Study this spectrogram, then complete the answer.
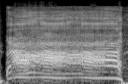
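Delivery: a loud, high shouted yelp; sudden high, loud pug scream. Retold or imitated. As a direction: scream like a tiny old man. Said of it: "they basically scream like a little old man".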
